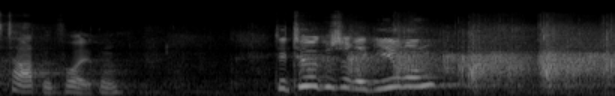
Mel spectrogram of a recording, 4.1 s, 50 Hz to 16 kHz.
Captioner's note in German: Beifall bei der CDU und dem BÜNDNIS 90/DIE GRÜNEN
